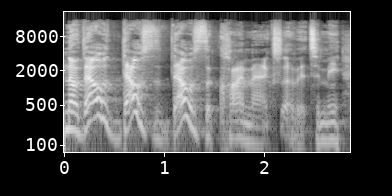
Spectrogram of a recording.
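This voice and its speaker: At a fairly quick pace, a man speaks in a bright, sharp tone. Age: 30s. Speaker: podcast co-host. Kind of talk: casual chat.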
